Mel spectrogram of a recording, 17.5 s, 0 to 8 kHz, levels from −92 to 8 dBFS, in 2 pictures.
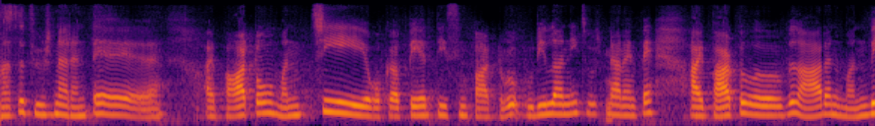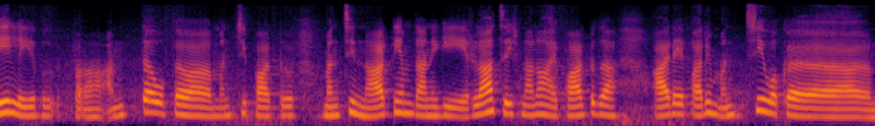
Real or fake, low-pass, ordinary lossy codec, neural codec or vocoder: fake; 7.2 kHz; none; codec, 16 kHz, 0.5 kbps, X-Codec, HuBERT features, trained on LibriSpeech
